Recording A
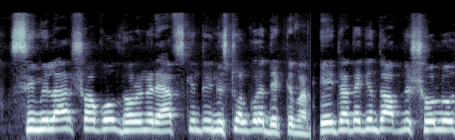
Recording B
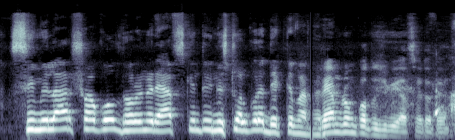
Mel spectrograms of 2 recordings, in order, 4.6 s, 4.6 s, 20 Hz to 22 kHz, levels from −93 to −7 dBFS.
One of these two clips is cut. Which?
A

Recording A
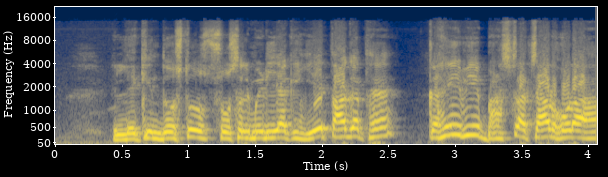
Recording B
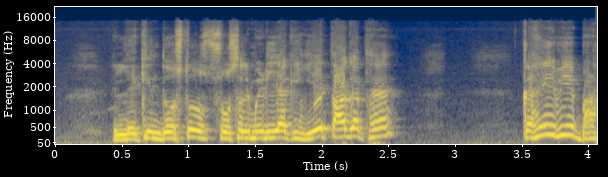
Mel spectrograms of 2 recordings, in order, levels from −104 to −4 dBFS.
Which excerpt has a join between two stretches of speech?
A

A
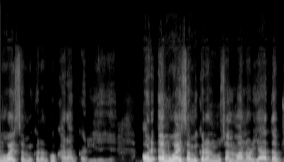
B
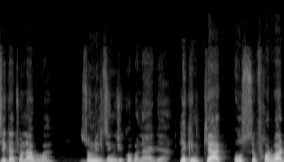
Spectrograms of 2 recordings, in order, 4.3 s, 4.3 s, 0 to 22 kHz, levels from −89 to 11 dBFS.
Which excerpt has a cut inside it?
B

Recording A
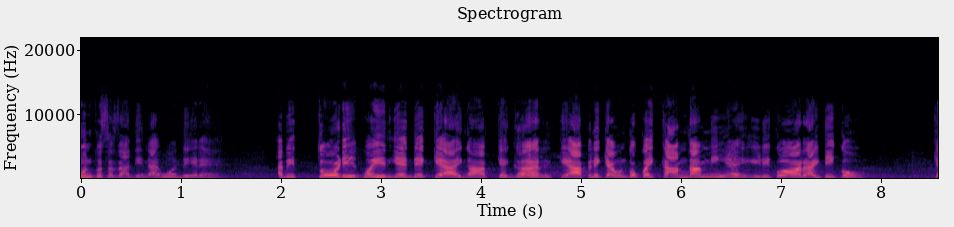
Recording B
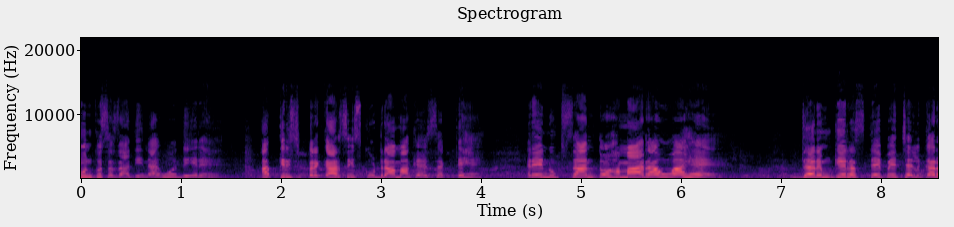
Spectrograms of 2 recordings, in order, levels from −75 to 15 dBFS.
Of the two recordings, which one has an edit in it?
B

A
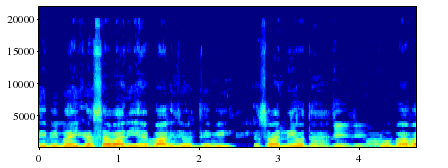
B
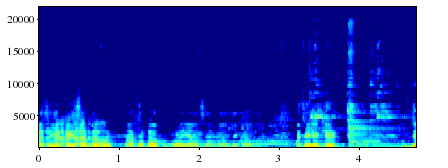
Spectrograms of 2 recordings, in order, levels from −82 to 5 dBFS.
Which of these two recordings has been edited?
B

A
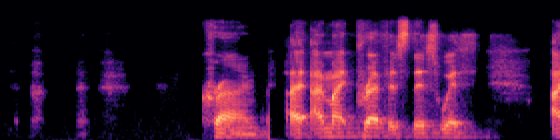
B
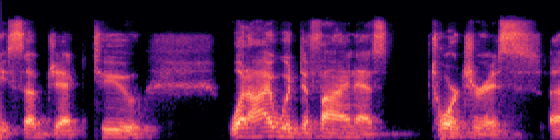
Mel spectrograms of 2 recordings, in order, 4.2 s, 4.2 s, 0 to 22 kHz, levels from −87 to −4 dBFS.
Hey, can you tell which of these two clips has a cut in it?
A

